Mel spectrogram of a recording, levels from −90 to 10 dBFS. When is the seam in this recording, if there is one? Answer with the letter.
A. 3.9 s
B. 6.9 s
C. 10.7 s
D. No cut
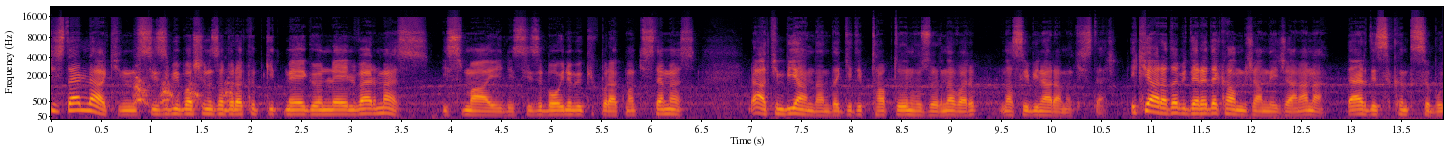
C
